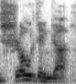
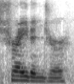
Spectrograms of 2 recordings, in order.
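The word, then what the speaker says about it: Schrödinger: cats no so I shake my head named Schrodinger one and killed it and put it in a box Jesus Christ that's fine who said that it's schradinger who said that driver's standing there menacingly I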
